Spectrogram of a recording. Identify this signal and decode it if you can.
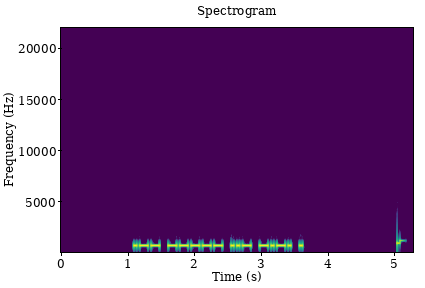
Morse code, heard as a keyed tone, about 28 wpm, 700 Hz. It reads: W0UCE
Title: K1USN SST QSO Practice - 28wpm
